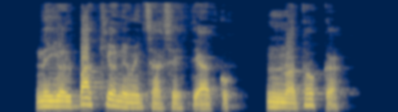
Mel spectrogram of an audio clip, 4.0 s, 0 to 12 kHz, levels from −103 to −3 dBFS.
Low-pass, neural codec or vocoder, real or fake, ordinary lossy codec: 10.8 kHz; vocoder, 44.1 kHz, 128 mel bands, Pupu-Vocoder; fake; AAC, 64 kbps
